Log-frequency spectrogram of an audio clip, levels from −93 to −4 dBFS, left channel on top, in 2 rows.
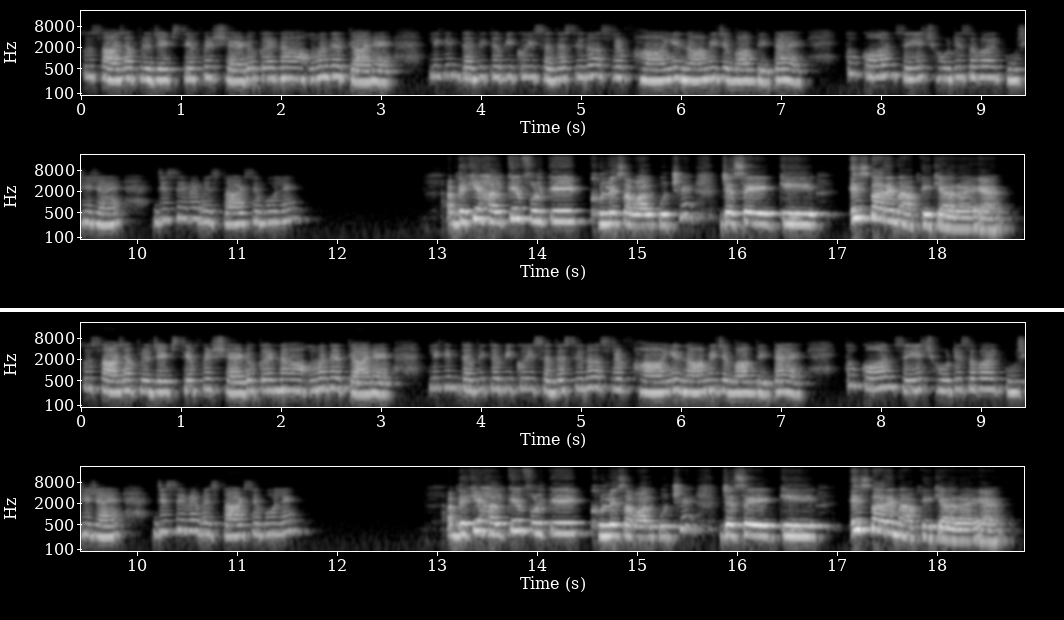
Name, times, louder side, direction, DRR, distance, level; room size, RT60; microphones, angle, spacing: voice 1, 0.0-11.6, right 1 dB, 30° right, 4 dB, 0.6 m, -32 dB
voice 2, 13.1-16.9 17.1-18.6, equal, 45° left, 2 dB, 1.0 m, -23 dB
4.3 x 2.1 x 2.5 m, 0.33 s
head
